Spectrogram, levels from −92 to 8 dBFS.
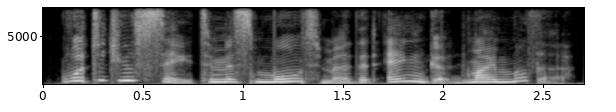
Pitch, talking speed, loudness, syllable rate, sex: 260 Hz, 245 wpm, -15 LUFS, 6.5 syllables/s, female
